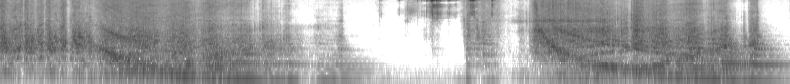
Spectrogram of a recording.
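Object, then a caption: Wooden tambourine frame with metal jingles. Fingernails scratch the orange wooden frame of a handheld tambourine with metal jingles, held close to the mic. A dense, rasping scrape with sweeping resonant tones fades out, leaving near-silence broken by a few faint ticks, before a second stretch of scratching returns just as strongly.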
